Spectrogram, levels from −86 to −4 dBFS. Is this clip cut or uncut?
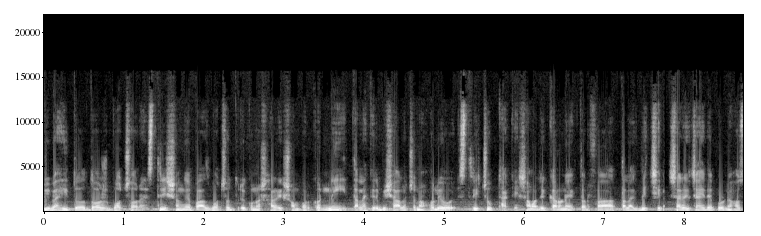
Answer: uncut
